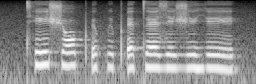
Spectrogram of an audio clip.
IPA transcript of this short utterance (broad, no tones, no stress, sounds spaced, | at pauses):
tʰ e ʃ ɔ pʼ ɘ p ɪ pʼ ɛ t̪ ɛ z e ʒ ɪ j e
